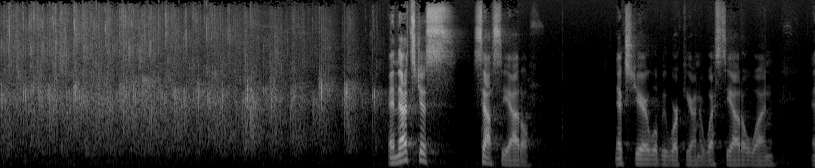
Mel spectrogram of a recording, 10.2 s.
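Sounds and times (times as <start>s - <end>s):
audience clapping: 0.0s - 5.2s
speech: 4.8s - 6.7s, 7.7s - 10.1s.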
